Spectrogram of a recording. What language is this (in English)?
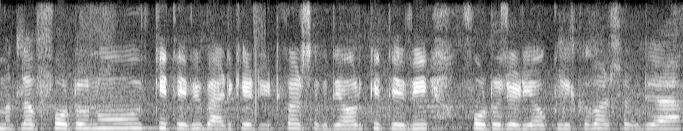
Punjabi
